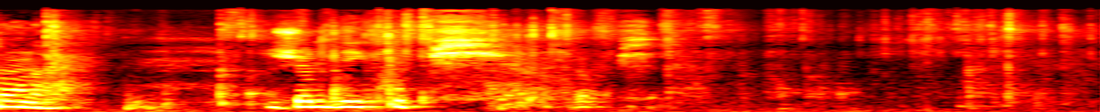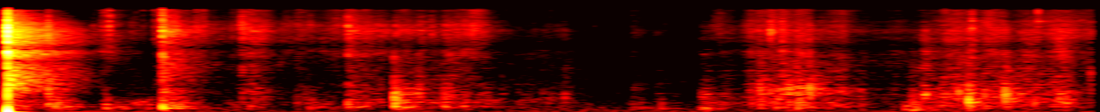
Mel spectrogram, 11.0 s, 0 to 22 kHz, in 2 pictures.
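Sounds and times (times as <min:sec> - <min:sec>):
plastic wrap rustling and crinkling: 0:00.0 - 0:11.0
sharp snap: 0:05.6 - 0:05.9.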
